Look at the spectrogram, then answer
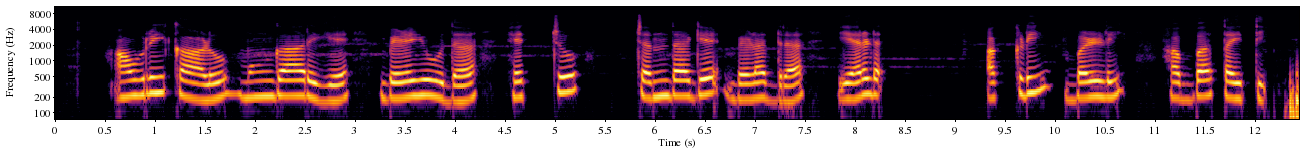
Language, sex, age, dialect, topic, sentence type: Kannada, female, 31-35, Dharwad Kannada, agriculture, statement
